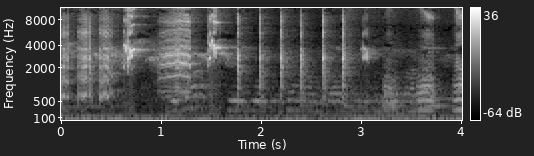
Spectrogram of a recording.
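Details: Javan myna morning song, used as a lure to spur mynas that have stopped singing: harsh broadband squawks and rapid clicking notes mixed with short high whistles, delivered in uneven bursts, with a low hum underneath.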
